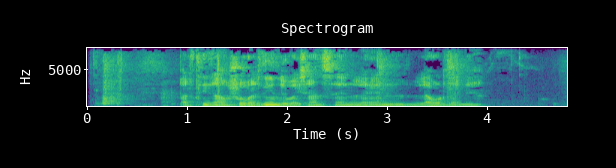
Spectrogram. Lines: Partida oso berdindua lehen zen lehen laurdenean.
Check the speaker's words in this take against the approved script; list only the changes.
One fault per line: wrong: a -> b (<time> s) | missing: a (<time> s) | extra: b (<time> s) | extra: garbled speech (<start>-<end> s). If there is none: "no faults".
wrong: lehen -> izan (2.2 s)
